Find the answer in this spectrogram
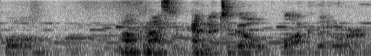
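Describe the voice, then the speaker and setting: A man playing a tabletop game, speaking in character in a dry, measured manner. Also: on the low side, fairly even intonation. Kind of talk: improvised role-play chat. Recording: echoey room, distant mic, music behind.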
